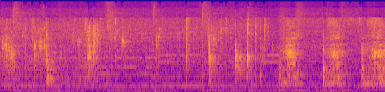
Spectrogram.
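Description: Crabs (kasag) frying until crispy in a pan of oil, a loud steady sizzle broken by repeated scraping stirs of a utensil against the pan, close up and with no talking.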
